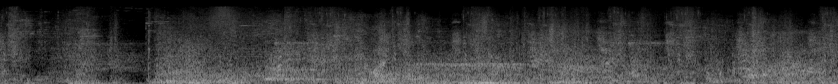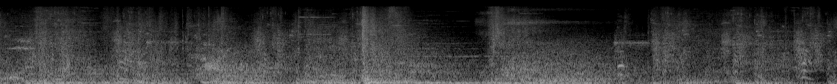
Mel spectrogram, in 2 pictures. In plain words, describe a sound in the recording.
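Magic spell effects whoosh and crackle in quick bursts.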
